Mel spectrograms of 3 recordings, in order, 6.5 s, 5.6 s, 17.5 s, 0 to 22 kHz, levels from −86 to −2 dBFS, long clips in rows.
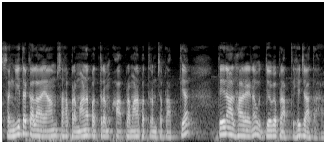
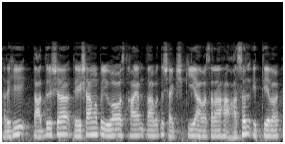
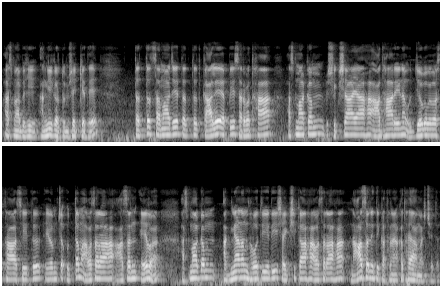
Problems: none marked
